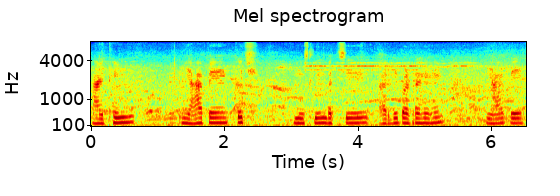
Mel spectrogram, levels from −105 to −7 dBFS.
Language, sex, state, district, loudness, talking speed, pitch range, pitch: Hindi, male, Maharashtra, Mumbai Suburban, -17 LUFS, 120 wpm, 165-180 Hz, 170 Hz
